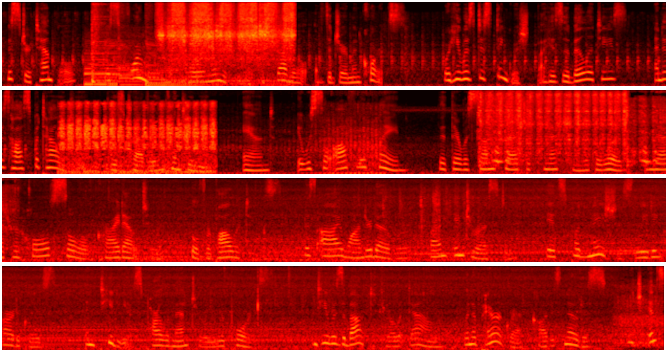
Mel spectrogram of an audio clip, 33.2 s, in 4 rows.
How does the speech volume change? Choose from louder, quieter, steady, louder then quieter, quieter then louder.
steady.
